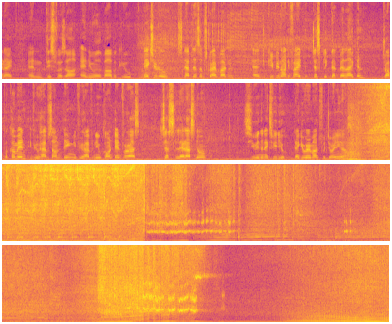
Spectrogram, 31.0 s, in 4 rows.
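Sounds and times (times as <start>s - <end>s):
car engines revving: 2.6s - 7.6s, 14.5s - 31.0s.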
